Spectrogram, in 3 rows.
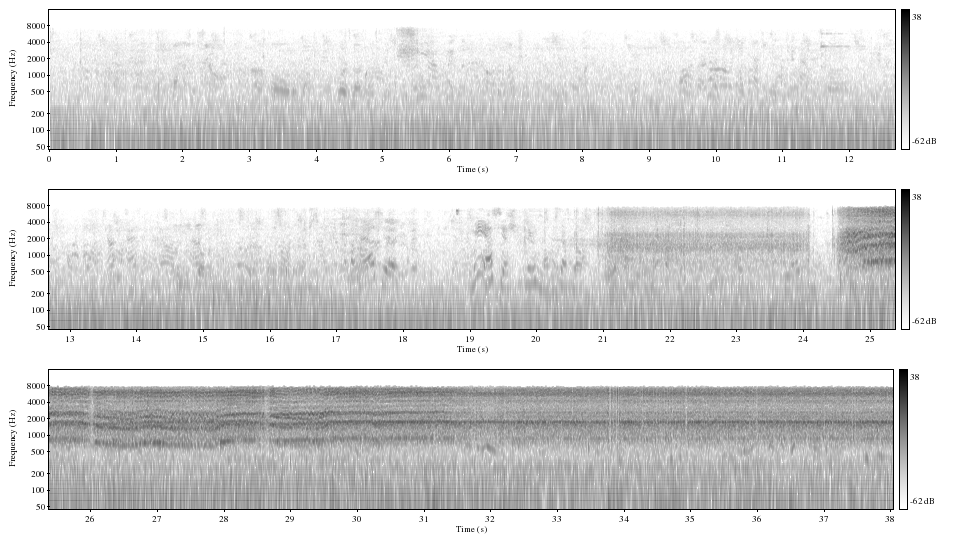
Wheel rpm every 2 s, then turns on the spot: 0, 0, 0, 0, 0, 0, 0, 0, 0, 0, 20, 30, 120, 210, 210, 230, 230, 230, 230.
20-24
